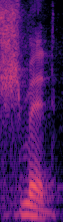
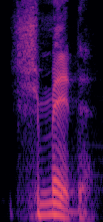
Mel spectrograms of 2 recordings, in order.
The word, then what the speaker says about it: Schmid: So did they forget the T on the webcast, or is his name Tyler Schmid? It's pronounced Schmid, correct. Schmid. Yeah. Say it again. Schmid.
